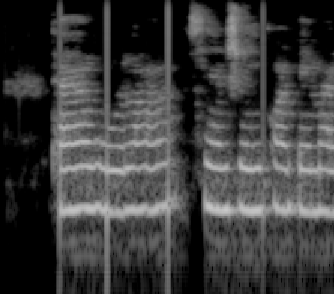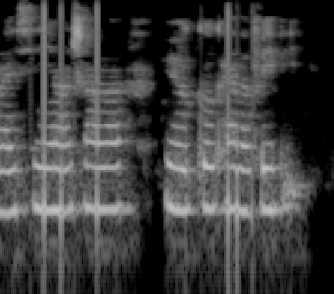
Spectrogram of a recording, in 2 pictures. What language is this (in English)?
Chinese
